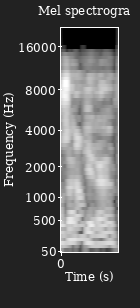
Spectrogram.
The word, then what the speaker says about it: Zapirain: Non, non, Zapirin.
